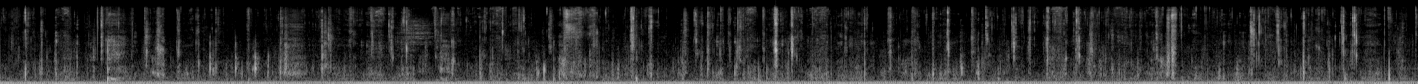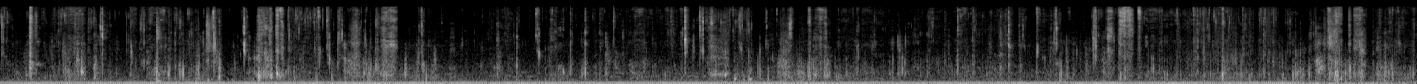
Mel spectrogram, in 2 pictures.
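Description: Close-miked ASMR chewing and biting of chicken, fried rice and curried eggs eaten by hand, with many short crunching clicks. A steady low hum runs underneath and drops away near the end.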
